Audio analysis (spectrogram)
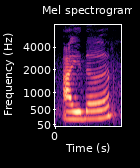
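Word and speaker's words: either: ई आई टी एच ई आर को हम पढ़ेंगे आइदर।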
